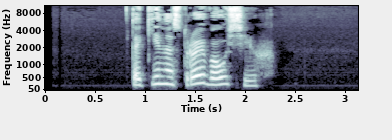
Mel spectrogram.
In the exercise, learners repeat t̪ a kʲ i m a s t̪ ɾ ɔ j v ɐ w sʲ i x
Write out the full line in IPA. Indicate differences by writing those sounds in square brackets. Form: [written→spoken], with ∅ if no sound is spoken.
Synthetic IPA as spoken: t̪ a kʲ i [m→n] a s t̪ ɾ ɔ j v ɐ w sʲ i x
